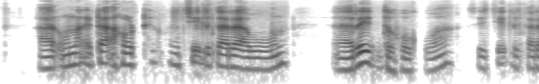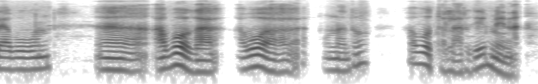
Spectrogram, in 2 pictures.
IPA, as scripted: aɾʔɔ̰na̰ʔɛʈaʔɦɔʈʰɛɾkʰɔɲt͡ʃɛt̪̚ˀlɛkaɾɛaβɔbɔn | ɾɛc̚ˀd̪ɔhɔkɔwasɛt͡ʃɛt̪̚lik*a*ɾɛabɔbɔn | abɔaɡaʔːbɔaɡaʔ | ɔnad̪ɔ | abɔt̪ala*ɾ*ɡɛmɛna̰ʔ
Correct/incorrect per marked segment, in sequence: correct, correct

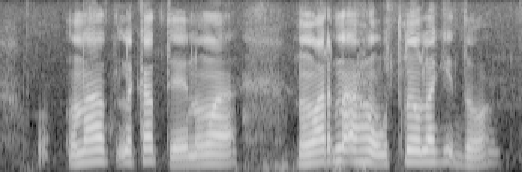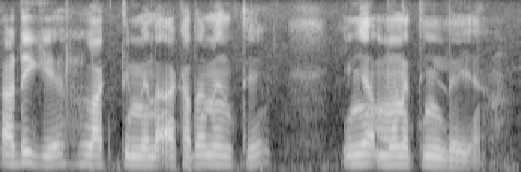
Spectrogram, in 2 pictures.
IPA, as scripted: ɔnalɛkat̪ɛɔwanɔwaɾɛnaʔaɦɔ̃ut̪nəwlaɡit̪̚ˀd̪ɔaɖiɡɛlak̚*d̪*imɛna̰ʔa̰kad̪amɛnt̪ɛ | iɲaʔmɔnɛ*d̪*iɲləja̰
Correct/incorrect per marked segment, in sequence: incorrect, incorrect

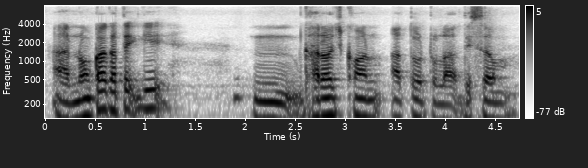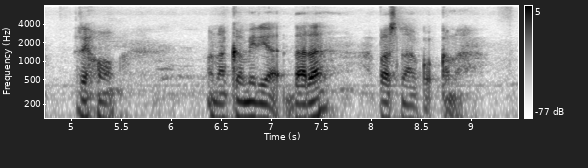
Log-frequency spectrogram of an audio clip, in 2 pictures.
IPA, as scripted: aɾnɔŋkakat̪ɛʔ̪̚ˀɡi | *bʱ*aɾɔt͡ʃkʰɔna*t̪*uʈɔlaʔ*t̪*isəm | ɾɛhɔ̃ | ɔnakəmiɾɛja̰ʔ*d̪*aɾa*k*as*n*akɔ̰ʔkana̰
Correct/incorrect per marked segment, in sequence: incorrect, correct, incorrect, correct, incorrect, correct

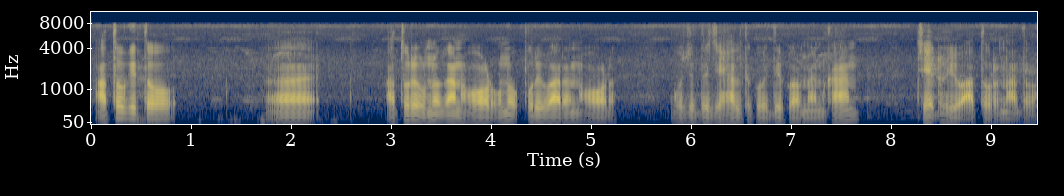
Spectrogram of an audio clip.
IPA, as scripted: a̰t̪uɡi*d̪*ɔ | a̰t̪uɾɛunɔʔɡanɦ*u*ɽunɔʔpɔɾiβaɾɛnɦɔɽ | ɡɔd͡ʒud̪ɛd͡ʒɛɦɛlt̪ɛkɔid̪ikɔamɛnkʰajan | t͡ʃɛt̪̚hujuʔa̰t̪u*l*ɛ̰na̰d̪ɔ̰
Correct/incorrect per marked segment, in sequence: incorrect, incorrect, incorrect

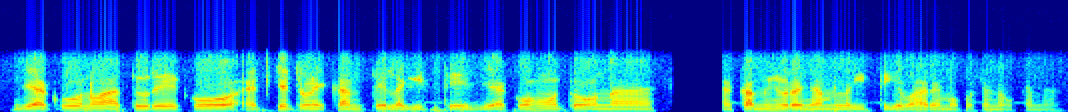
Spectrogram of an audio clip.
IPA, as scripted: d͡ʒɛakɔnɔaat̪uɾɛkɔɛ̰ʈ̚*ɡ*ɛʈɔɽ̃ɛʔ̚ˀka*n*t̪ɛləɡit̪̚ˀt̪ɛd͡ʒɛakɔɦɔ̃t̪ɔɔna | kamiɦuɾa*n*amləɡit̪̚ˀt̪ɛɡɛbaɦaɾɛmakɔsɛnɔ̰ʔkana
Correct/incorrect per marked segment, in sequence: incorrect, correct, incorrect

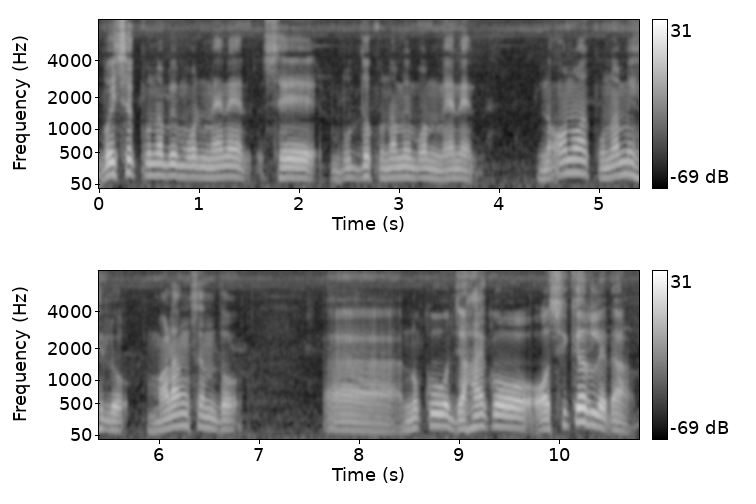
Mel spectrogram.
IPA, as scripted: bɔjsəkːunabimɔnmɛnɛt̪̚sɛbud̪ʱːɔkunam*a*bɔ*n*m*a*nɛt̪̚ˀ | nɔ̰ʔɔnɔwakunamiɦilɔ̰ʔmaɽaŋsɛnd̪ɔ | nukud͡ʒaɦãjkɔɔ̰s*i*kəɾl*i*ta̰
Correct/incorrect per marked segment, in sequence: incorrect, correct, incorrect, correct, incorrect

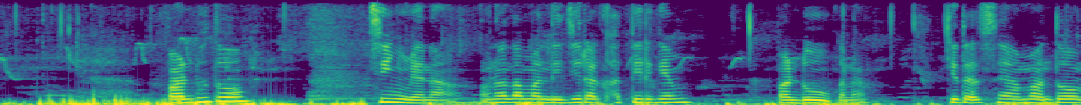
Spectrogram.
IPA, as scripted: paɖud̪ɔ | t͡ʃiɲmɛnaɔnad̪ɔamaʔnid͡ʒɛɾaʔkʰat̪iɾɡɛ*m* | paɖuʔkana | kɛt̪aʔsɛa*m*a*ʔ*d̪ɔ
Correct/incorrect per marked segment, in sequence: correct, correct, correct

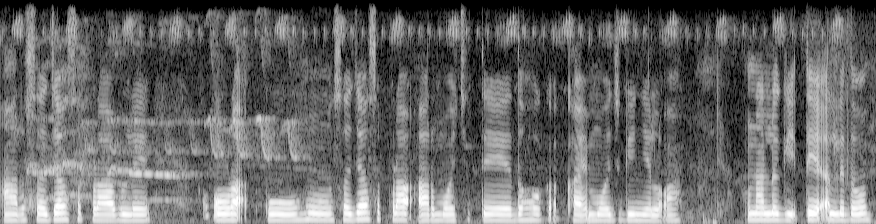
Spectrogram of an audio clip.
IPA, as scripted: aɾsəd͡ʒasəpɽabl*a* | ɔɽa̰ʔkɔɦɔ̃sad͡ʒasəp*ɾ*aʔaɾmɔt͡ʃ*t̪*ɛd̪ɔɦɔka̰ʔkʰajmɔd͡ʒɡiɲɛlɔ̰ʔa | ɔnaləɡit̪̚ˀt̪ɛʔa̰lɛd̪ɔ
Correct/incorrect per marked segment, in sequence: incorrect, incorrect, correct

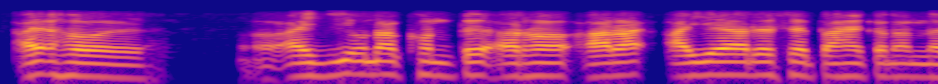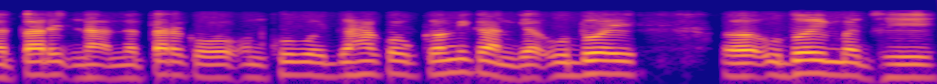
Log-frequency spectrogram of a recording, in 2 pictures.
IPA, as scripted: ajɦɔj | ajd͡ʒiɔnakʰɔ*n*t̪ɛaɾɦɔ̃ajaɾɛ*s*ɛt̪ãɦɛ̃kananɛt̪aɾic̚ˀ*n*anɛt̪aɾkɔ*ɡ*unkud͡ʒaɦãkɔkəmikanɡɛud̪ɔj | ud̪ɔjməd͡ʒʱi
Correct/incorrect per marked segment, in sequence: correct, correct, correct, incorrect

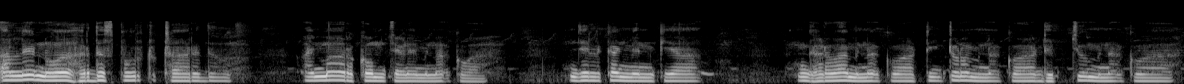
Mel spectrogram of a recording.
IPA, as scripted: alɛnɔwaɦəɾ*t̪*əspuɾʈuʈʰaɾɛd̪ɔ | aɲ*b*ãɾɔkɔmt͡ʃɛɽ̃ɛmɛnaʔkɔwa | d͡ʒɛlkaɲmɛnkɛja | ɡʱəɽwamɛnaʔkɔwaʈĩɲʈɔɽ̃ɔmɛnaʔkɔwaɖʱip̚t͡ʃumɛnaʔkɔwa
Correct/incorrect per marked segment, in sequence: incorrect, incorrect

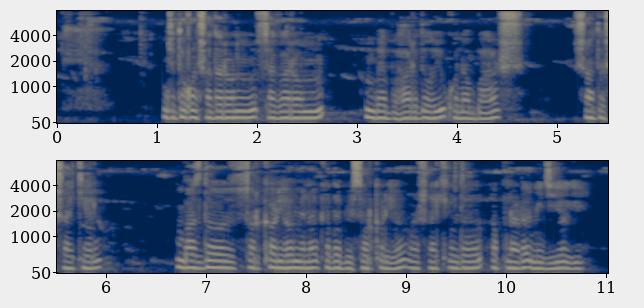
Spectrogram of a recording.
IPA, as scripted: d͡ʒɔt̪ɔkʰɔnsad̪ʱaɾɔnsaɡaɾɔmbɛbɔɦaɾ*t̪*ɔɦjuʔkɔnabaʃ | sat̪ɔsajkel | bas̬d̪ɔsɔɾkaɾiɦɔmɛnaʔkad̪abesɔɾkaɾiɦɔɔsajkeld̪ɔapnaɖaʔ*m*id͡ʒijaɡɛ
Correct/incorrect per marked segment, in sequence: incorrect, incorrect

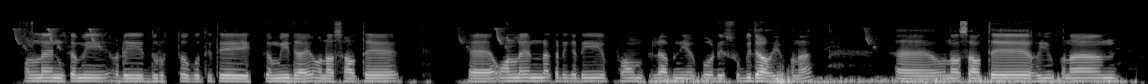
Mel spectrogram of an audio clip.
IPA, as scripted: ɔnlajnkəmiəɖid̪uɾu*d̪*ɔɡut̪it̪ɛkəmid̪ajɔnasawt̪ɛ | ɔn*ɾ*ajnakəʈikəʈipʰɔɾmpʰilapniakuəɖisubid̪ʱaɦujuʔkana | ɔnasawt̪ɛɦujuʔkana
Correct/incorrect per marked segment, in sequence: incorrect, incorrect

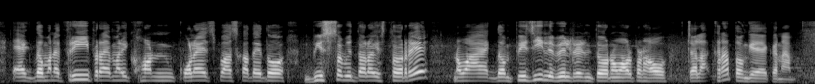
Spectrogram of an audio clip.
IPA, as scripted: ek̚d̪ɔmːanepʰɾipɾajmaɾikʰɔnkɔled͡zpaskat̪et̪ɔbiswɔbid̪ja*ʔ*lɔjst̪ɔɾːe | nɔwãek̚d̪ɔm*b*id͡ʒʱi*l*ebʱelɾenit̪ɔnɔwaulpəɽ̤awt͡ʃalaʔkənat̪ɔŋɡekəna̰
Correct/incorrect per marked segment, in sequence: incorrect, incorrect, correct

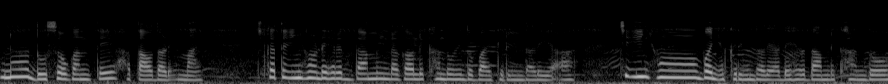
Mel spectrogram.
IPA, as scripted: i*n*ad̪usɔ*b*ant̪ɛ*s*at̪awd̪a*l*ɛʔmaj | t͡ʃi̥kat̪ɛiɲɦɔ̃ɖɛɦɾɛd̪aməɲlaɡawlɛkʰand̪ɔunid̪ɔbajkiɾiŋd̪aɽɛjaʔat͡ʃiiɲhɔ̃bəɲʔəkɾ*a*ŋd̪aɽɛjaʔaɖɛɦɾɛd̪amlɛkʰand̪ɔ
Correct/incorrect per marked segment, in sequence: correct, incorrect, incorrect, incorrect, incorrect

